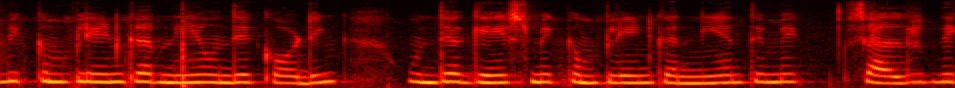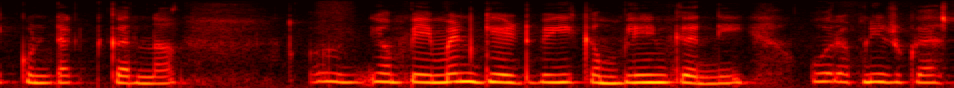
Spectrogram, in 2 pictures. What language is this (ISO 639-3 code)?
doi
